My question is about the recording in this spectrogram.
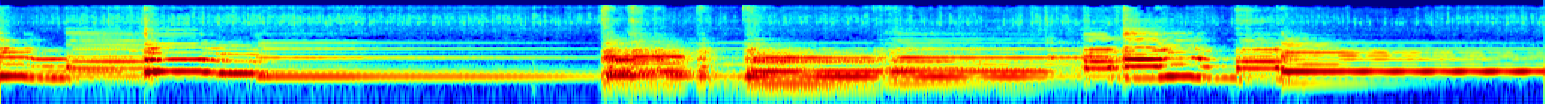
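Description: Electric guitar playing a slow instrumental line of sustained, ringing notes. A long note dies away through the middle before a loud new note is struck about four seconds in, and near the end a held note pulses steadily in level.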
